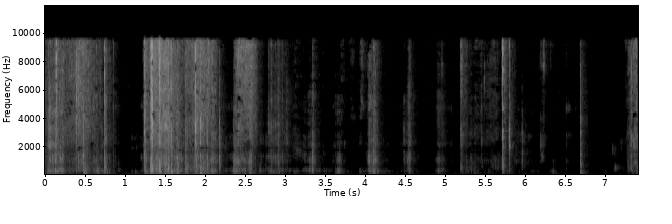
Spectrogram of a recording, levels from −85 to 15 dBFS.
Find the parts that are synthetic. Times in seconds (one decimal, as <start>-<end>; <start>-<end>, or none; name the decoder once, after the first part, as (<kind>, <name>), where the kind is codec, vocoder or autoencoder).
2.5-3.1 (autoencoder, DAC-VAE); 4.7-5.3; 6.1-6.8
